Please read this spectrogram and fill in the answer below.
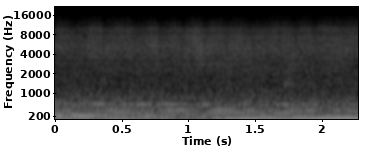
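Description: Chalkboard duster wiping chalk off a blackboard: a steady rubbing hiss of repeated sweeps, over a low steady hum.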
